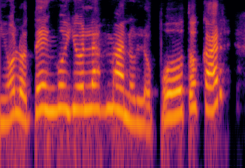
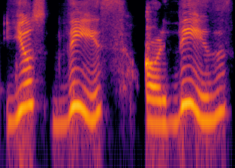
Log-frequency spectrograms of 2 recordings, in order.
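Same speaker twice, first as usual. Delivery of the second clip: slow, careful read-through; teacher reading a rule slowly; slow reading aloud; much slower than usual. Shown as a demonstration. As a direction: read it out word by word for the class. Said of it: "vamos entonces a leer".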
